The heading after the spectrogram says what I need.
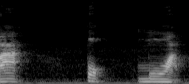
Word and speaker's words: ពុកមាត់: เนาะ หนวด นะ ครับ ออก เสียง ว่า ปก หมวด สิ ครับ ปก หมวด นะ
